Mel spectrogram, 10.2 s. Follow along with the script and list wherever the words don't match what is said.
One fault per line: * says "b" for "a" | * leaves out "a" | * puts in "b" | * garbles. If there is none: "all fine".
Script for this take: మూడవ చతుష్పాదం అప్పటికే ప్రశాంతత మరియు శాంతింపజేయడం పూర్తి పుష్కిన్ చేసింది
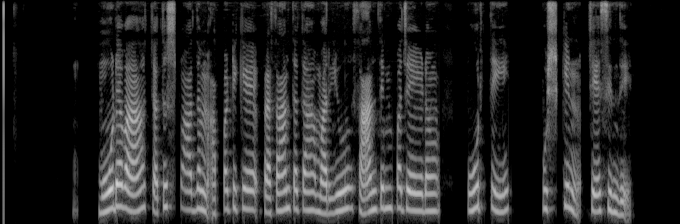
all fine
